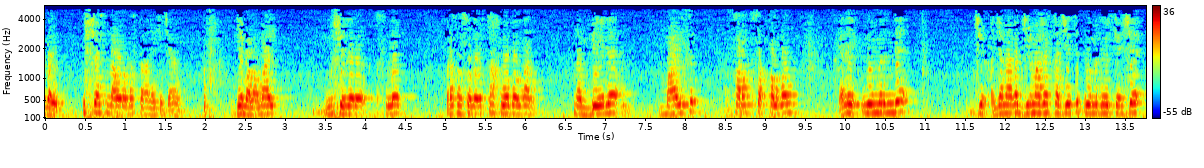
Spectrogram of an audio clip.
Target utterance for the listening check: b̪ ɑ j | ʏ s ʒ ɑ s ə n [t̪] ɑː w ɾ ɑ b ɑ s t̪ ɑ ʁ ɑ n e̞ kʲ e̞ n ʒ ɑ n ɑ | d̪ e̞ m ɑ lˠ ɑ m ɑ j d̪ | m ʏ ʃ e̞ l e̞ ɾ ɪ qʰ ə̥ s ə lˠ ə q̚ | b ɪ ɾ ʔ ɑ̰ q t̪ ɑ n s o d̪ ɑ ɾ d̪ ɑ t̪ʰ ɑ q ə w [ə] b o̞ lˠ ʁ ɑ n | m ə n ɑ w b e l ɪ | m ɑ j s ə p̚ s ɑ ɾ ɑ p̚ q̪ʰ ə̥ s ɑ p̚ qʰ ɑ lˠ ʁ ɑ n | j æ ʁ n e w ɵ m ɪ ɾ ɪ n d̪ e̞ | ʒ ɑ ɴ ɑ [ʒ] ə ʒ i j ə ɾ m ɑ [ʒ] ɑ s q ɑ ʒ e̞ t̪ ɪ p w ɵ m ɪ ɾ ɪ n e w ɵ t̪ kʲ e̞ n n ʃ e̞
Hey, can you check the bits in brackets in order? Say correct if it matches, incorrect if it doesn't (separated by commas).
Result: incorrect, incorrect, incorrect, correct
